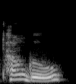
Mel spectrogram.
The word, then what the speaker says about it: Penghu: There's also, if you're going for like a weekend trip, there's an island called Penghu or Penghu, is how they pronounce it.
